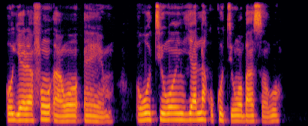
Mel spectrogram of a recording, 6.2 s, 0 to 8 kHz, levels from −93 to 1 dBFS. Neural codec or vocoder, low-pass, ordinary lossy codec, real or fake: none; 7.2 kHz; none; real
